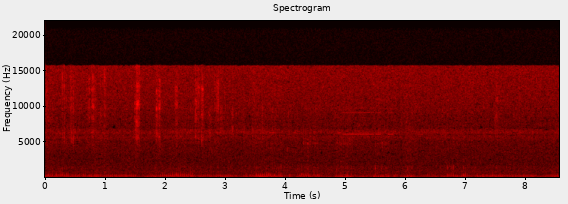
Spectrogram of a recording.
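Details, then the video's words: Domestic cat purring steadily indoors during a nail-filing session, a deep continuous low rumble with soft pulsing throb and faint scratchy ticks in the background. "ASMR Cat: Nailed It! [no talking] [filing long nails] [rubbing oil/lotion] [purring]"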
